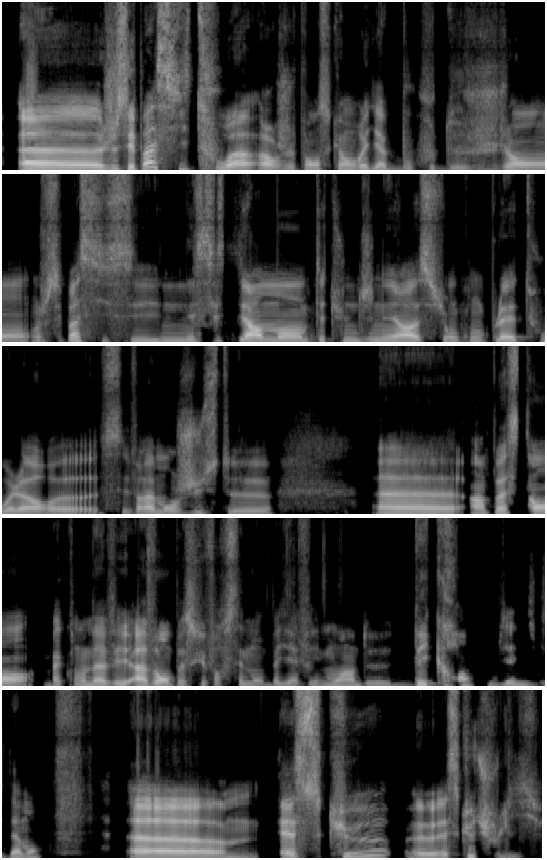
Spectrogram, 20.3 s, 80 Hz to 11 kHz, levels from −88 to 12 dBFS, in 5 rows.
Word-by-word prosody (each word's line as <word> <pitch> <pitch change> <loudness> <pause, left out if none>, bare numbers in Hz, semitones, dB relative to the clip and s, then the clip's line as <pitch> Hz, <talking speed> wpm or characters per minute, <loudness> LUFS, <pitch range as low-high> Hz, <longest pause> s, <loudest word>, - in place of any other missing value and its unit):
Heu, 160 0 +8
je 150 - -3
sais 155 - +4
pas 320 +4 +5
si 175 - -2
toi 155 +6 +1
alors, 125 -1 0
je 125 +2 -10
pense 170 +5 -6
qu'en 125 -6 -5
vrai, 150 - -3
il - - -15
y - - -1
a 110 - -4
beaucoup 130 +4 -18
de 125 -1 -16
gens, 135 +5 -4
je - - -11
sais - - -6
pas 220 +2 -1
si 150 - -8
c'est 125 0 -9
nécessairement 150 +3 0
peut-être 145 0 -13
une 130 -2 -11
génération 130 +3 -1
complète 150 +2 -5
ou 125 - -8
alors, 120 -1 -1
heu, - - -5 0.2
c'est - - -13
vraiment 130 +2 -4
juste, 145 +2 -10
heu 120 0 -11 0.8
heu, 115 -2 +1
un 125 - -2
passe-temps, 140 +3 -1
bah, 115 - -9
qu'on 120 +1 -11
avait 120 +3 -2
avant 140 +3 +2
parce 120 -4 -8
que - - -12
forcément, 125 +3 -12
bah, 110 -1 -15
il 105 - -15
y - - -9
avait 100 +1 -15
moins 120 +1 -7
de 100 -2 -15
d'écrans, 150 - -6
bien 125 -1 -11
évidemment. 120 - -9 0.6
Hem, 125 -2 +6 0.2
est-ce - - +3
que, 265 +12 -5 0.2
heu, 455 0 0
est-ce - - -2
que 270 - -6
tu 245 - -6
lis? 120 -3 -16
130 Hz, 180 wpm, -22 LUFS, 120-150 Hz, 0.8 s, Heu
